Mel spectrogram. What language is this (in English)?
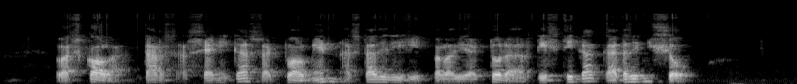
Catalan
